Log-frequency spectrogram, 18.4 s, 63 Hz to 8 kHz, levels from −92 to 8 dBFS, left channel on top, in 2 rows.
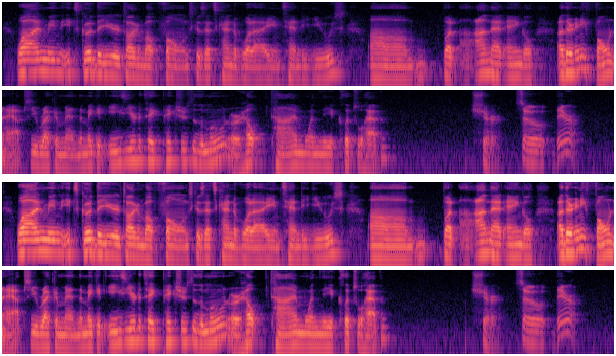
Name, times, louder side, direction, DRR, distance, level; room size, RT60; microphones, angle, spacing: voice 1, 0.2-5.1 5.5-6.4 6.6-14.9, right 5 dB, 70° right, 0.4 m, -25 dB
voice 2, 16.2-17.8, right 2 dB, 15° right, 0.5 m, -34 dB
6.4 x 5.1 x 6.3 m
head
